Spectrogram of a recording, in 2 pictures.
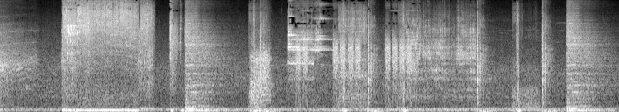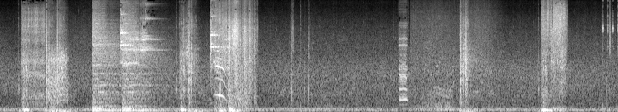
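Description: Skateboard wheels grind and clatter on rails and concrete.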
